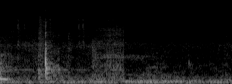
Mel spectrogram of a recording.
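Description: Handling noise: a single light tap about half a second in, then faint low room hum.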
